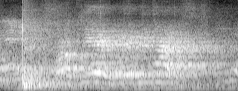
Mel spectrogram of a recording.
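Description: A single sharp thump a quarter second in, followed by raised voices.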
